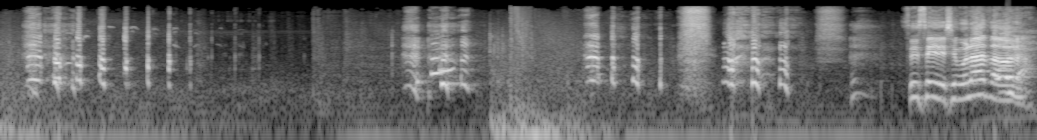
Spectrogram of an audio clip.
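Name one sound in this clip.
A young man talks and laughs with animation close to a microphone.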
